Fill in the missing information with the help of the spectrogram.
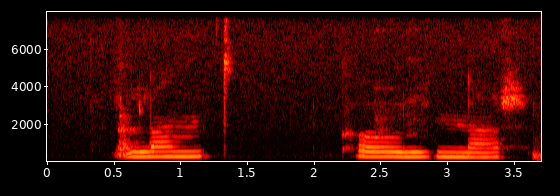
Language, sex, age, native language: Icelandic, female, 9, Icelandic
